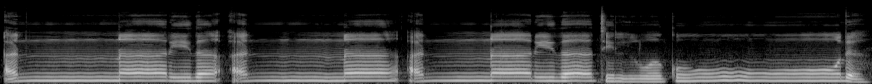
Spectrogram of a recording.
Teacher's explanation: pada kata waqud itu diakhiri dengan apa, hukumnya adalah hukum qalqalah, maka dibaca dipantulkan qalqalah · Kemudian yang terakhir ayat kelima an-nari dzatil waqud. An-nar, ada huruf nun bertasdid, maka hukumnya adalah gunnah, dibaca gunnah, ditekan, ditahan selama 2 harokat.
